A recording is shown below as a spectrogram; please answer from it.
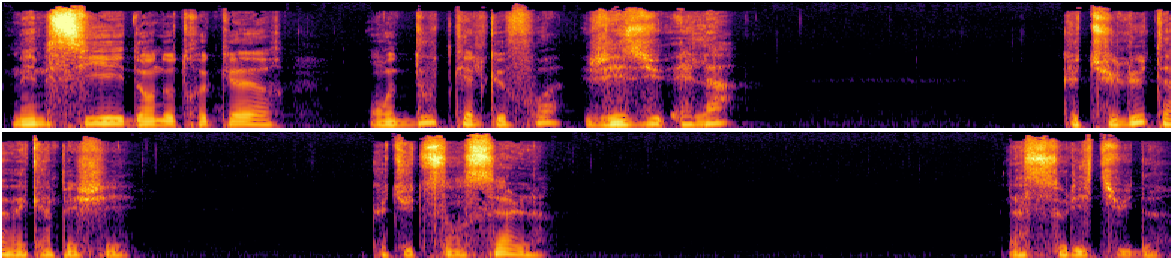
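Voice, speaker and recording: Male preacher raised in France, mellow dark tone, dry close sound, intimate sermon delivery. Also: fairly low pitch, husky, no echo. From France, raised in Alsace. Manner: drops to a hushed near-whisper for emphasis; many restarts, conversational storytelling.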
